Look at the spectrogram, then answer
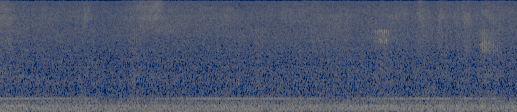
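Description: A Siamese cat gives a deep, even purr that runs without a break from start to finish. The rumble stays low and steady, with only a faint hum and a few soft rustles above it.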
